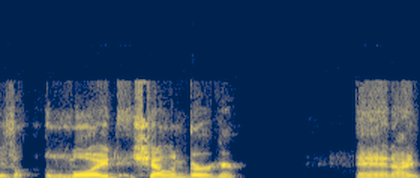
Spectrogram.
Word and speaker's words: Shellenberger: His name is Lloyd Shellenberger, and I'm pronouncing that correctly, aren't I, Lloyd?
